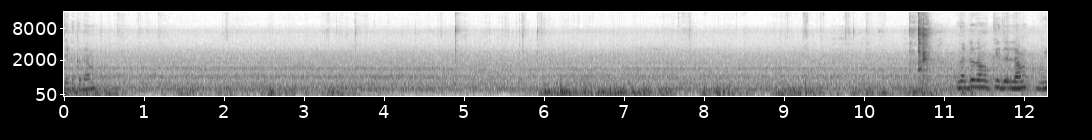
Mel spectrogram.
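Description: Steel scissors snipping slits into the end of a rolled paper tube, with paper rustling as the tube is handled. A single sharp click near the end.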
